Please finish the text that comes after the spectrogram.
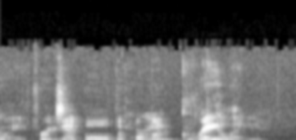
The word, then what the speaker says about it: ghrelin: go the other way for example the hormone ghrelin spelled like this ghrelin g-h-r-e-l-i-n is a hormone that the stomach produces when it's empty and that seems to be an appetite stimulant grayling says hey you should get food so ghrelin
